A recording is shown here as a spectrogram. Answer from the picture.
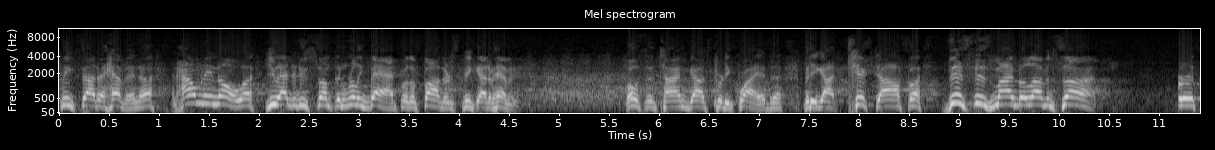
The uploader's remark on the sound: Preached in Prescott Winter Conf.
